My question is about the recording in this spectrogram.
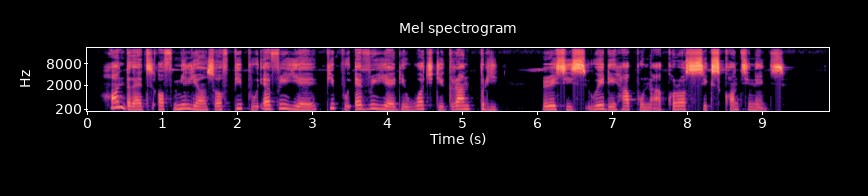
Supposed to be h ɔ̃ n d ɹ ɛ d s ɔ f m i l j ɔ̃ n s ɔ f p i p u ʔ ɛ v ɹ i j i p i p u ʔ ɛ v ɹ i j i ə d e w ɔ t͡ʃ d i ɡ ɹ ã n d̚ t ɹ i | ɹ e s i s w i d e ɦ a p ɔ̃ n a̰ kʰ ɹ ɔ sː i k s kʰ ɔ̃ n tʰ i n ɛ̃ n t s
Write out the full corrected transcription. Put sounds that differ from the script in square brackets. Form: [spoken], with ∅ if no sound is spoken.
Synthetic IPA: h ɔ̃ n d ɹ ɛ d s ɔ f m i l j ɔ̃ n s ɔ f p i p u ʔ ɛ v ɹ i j i p i p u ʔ ɛ v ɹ i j i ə d e w ɔ t͡ʃ d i ɡ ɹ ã n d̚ [p] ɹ i | ɹ e s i s w [e] d e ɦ a p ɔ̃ n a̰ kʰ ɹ ɔ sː i k s kʰ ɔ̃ n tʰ i n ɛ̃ n t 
